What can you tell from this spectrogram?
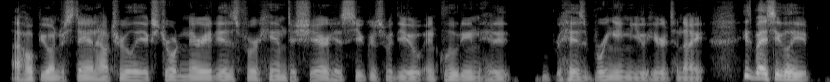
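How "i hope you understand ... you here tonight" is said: usual speaking voice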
